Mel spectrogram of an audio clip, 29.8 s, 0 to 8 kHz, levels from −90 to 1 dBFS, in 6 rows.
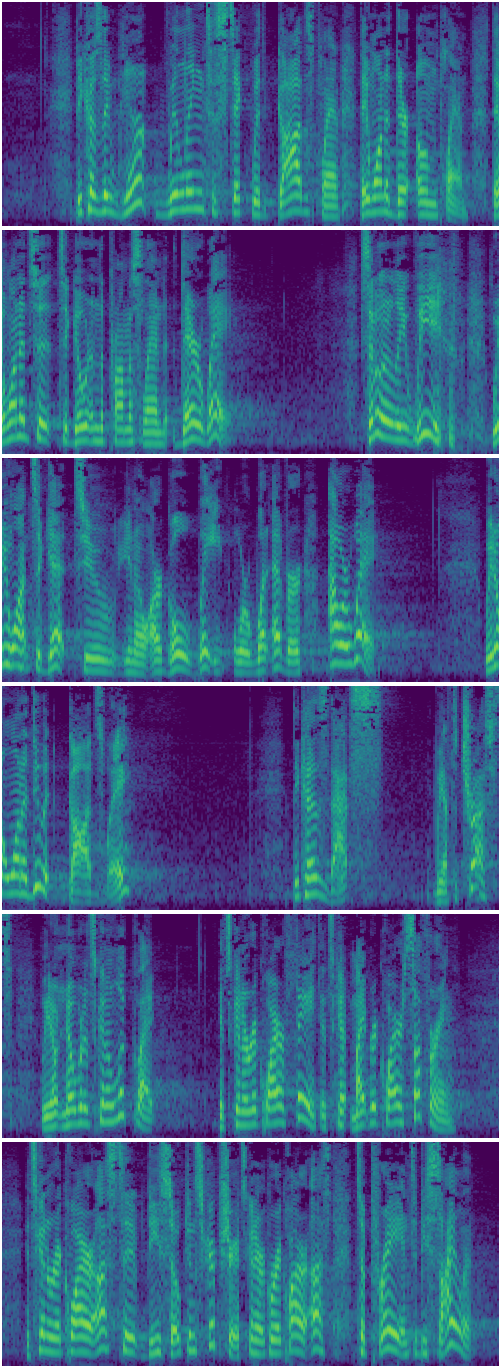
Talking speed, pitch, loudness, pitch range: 190 wpm, 200 Hz, -23 LUFS, 165-235 Hz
